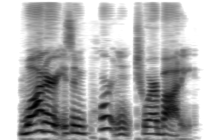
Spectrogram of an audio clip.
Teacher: Yes, the pronunciation of this word, that first T, is actually reduced. It sounds more like a D in fast speech.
